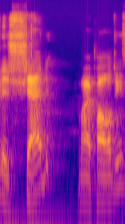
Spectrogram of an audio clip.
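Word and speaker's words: Shead: Oh, Jamal Sheet is shed. My apologies. It's pronounced shed. I'm just going to take the letter A out of his name so I know it's shed.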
